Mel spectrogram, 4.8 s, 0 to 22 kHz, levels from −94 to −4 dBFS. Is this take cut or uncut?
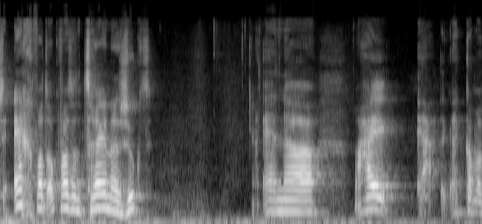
uncut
